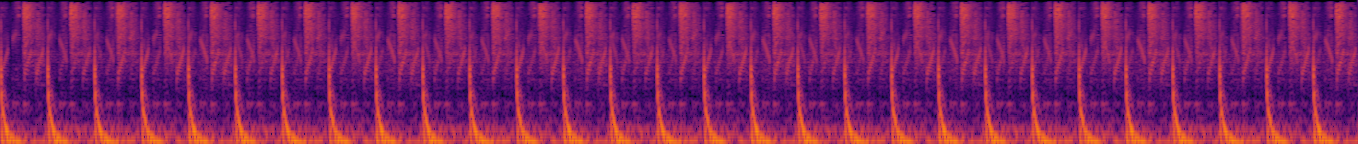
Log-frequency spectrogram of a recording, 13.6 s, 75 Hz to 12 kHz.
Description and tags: Dark Techno Sound Design 06
Dark Techno Sound Design
Dark, Techno, Sound, Design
